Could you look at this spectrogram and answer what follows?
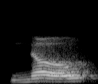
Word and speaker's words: know: Know, knew, known. Know, knew, known. Recuerden que la K no se dice I don't know.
